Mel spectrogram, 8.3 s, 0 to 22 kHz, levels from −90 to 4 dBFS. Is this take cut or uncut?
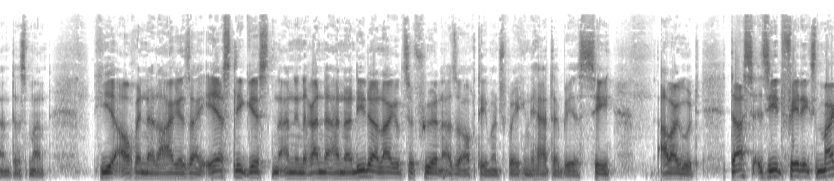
uncut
